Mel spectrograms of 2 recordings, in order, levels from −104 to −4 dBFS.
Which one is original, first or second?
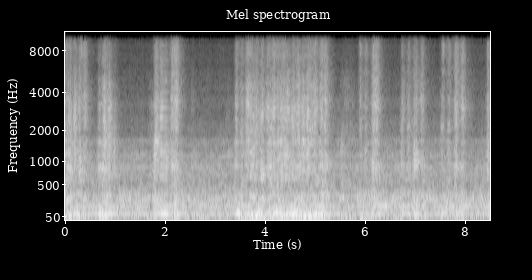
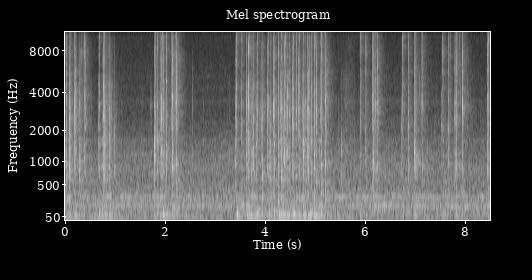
second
